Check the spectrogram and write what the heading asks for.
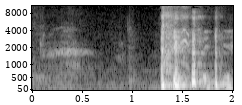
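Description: A short pause, then past the middle a man coughs several times in quick succession, short sharp coughs.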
